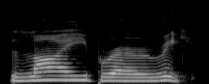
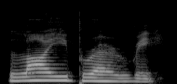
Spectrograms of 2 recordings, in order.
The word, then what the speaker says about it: library: Syllable 2 starts with the cluster br. Then there is a really weak schwa and another r sound. So together that sounds like brr. The final syllable is a little e. So if we put all the sounds back together, we have library.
